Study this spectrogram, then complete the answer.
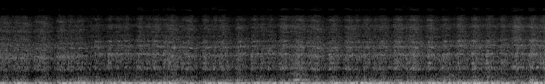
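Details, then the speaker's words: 2011 Mazda RX-8, 1.3 L naturally aspirated rotary, low compression; long even cranking drone with no firing pulses; badly flooded, no start. "Come on, you piece of rotary. This thing's flooded so bad."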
